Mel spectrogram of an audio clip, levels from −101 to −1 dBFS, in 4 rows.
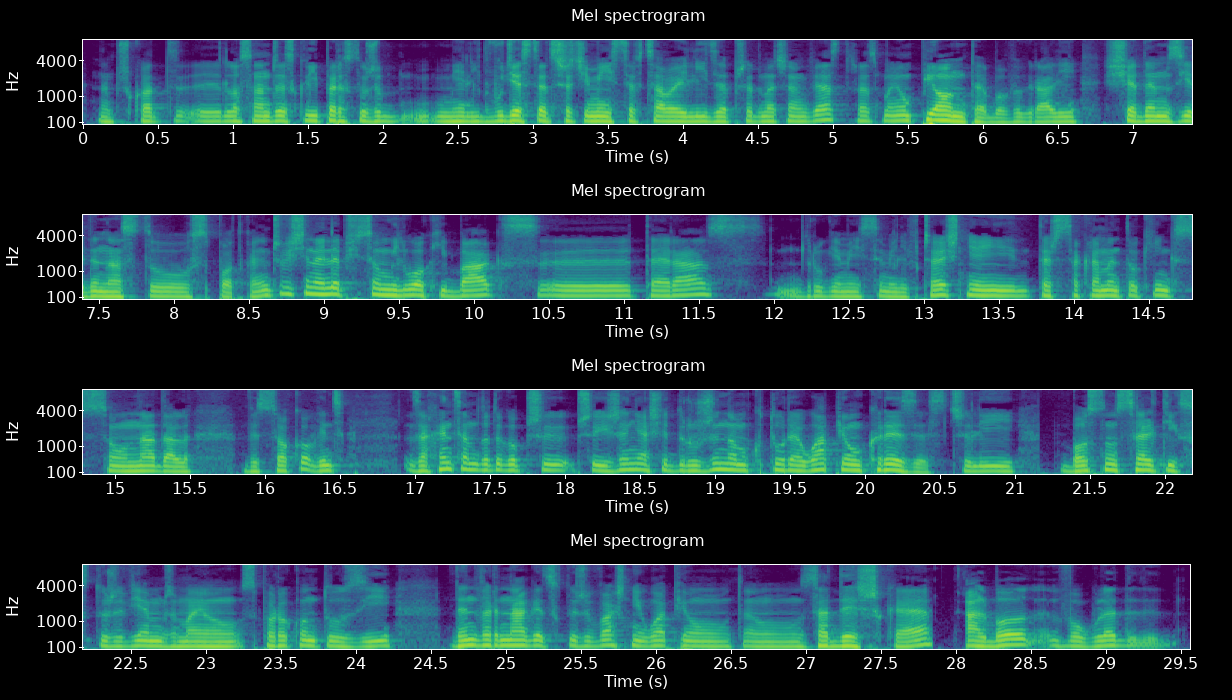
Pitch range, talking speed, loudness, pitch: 120-145 Hz, 140 wpm, -22 LUFS, 130 Hz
